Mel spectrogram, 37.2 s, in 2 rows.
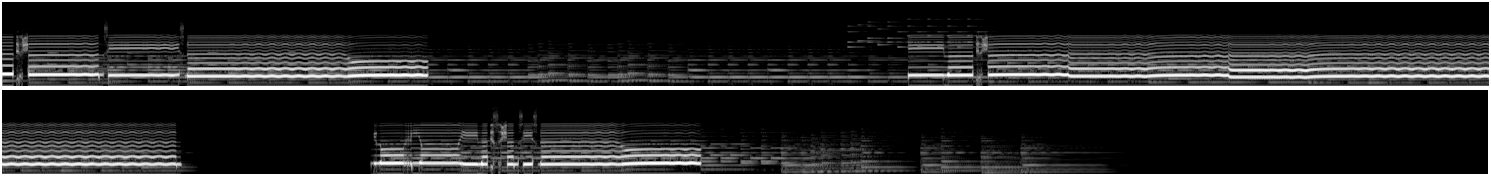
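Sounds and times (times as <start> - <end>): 
alto voice singing a sacred choral work: 0.0 - 5.5, 11.3 - 21.0, 23.2 - 27.4.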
